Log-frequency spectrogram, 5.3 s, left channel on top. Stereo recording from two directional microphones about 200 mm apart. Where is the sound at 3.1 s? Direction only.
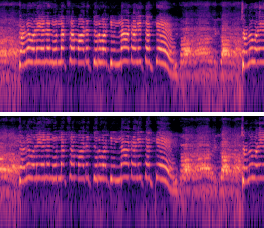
Centre (ahead or behind).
